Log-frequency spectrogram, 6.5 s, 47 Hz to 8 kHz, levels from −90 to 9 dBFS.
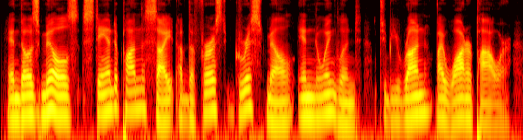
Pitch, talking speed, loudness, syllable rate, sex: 115 Hz, 190 wpm, -19 LUFS, 4.4 syllables/s, male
